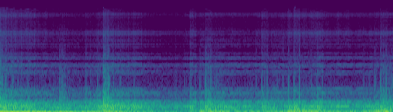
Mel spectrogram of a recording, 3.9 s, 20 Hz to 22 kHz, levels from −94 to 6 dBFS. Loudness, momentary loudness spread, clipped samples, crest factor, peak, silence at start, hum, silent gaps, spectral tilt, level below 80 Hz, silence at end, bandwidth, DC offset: -28 LUFS; 7 LU; under 0.1%; 12 dB; -6 dBFS; 0 s; none; none; -10.5 dB/octave; -24 dBFS; 0 s; 2.1 kHz; under 0.1%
